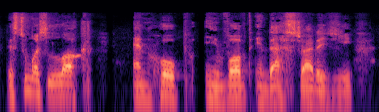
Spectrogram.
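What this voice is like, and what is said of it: Speaker with a noticeable accent. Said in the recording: “my accent makes you want to make sure you hear that”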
